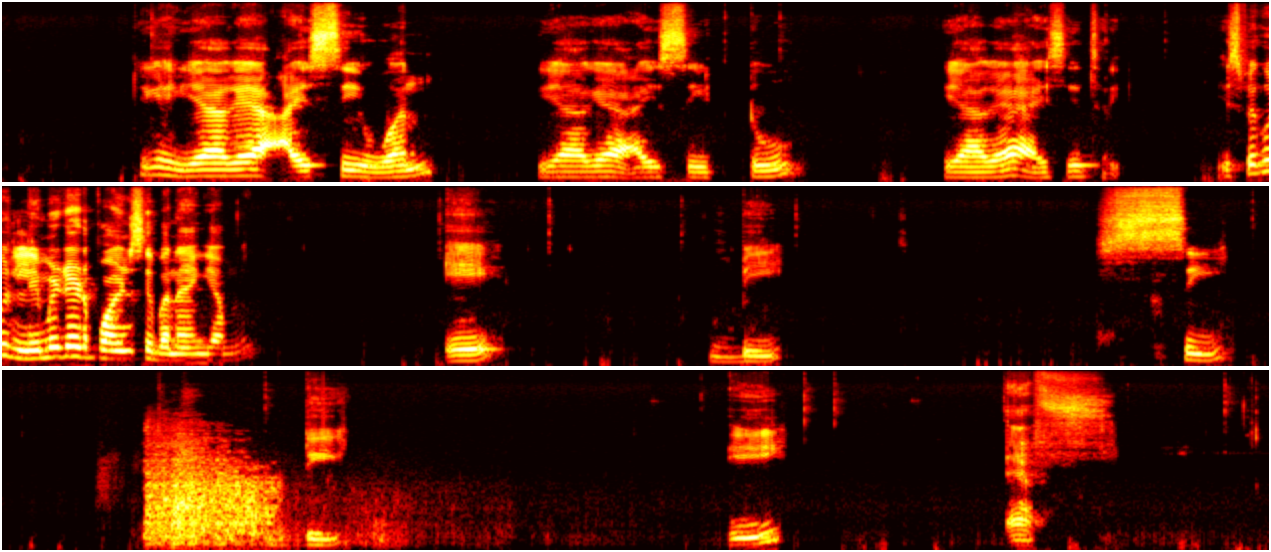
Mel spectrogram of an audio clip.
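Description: A young man speaks calmly and clearly into a close microphone, in short phrases with pauses.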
